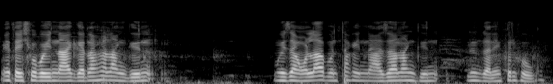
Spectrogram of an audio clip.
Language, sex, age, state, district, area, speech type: Bodo, female, 60+, Assam, Udalguri, rural, spontaneous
